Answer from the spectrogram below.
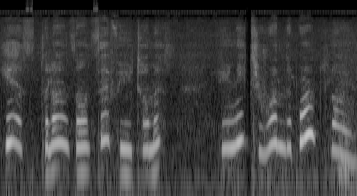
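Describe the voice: A cartoonish character voice, female-sounding, at a moderate pace over clear background noise.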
